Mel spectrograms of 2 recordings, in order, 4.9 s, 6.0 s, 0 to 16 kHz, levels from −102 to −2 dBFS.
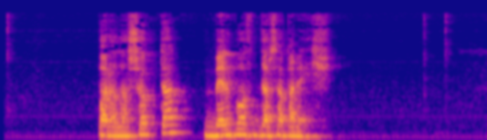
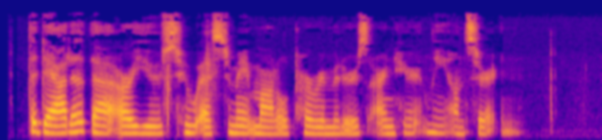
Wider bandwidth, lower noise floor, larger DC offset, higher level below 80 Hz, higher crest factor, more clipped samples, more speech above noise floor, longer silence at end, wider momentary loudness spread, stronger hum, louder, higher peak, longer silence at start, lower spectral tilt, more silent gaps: about the same, 11.5 kHz vs 11.5 kHz; first, -74 dBFS vs -66 dBFS; neither; first, -60 dBFS vs -74 dBFS; about the same, 18 dB vs 18 dB; neither; about the same, 49 dB vs 46 dB; first, 1.6 s vs 0.95 s; about the same, 11 LU vs 13 LU; neither; second, -26 LUFS vs -20 LUFS; second, -10 dBFS vs -4 dBFS; first, 1 s vs 0.3 s; first, -5.5 dB/octave vs -3.5 dB/octave; neither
